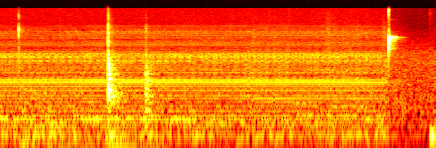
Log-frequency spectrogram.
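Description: Small plastic clicks and handling noise as the end caps are pressed back onto a zero carbon filter cartridge, with one sharper click about a second in and a softer one just after, over a faint steady hum.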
